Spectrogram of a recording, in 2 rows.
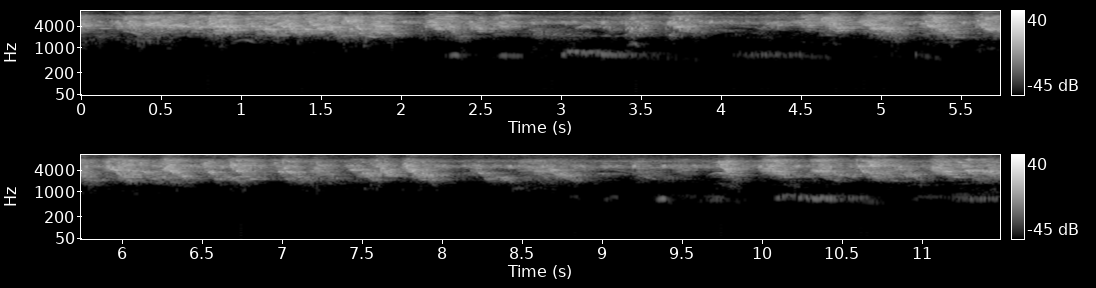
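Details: Common mynas squabbling over a nest hole in a date palm trunk in a rural area, 6 May 2021 at 6 pm: dense, harsh, rasping chatter in rapid overlapping bursts, about three per second, with softer low notes between.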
